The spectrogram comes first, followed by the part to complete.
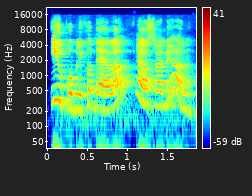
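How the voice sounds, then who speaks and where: This São Paulo-born woman, a guest on a casual interview podcast, speaks Brazilian Portuguese with a São Paulo accent and a chatty habit of tag questions. Her voice sits high with big pitch swings and a slightly fast pace, and the recording has a roomy echo.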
